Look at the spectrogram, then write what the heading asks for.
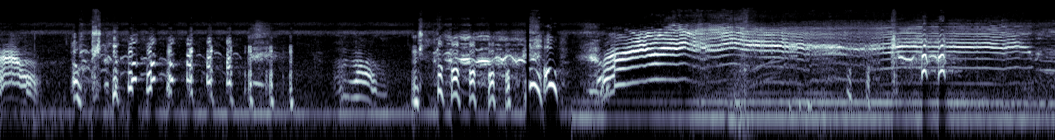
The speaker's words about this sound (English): Bones, I'm going to go with large frog. I feel like I used to hear that when they'd get eaten by snakes. I would find them because I'd hear that noise. Well, it is a large frog.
